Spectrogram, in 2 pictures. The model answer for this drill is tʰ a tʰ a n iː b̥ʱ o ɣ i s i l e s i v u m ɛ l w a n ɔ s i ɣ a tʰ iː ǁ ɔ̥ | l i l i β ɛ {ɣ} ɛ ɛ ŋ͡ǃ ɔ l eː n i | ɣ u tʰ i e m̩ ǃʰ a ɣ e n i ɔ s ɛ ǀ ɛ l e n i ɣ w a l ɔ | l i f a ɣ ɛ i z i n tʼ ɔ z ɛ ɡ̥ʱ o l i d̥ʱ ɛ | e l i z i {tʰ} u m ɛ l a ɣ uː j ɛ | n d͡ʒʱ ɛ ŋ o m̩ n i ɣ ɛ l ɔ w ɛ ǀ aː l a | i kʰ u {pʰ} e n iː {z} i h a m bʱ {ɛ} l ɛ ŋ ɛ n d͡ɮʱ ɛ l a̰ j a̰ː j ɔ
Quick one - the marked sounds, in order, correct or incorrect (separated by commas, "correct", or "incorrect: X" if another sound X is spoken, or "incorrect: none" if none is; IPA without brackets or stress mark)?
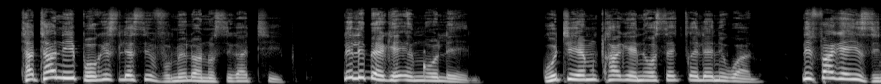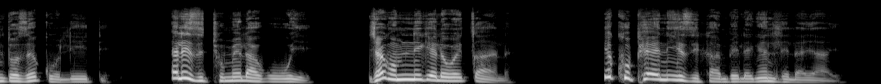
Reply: correct, correct, correct, correct, correct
